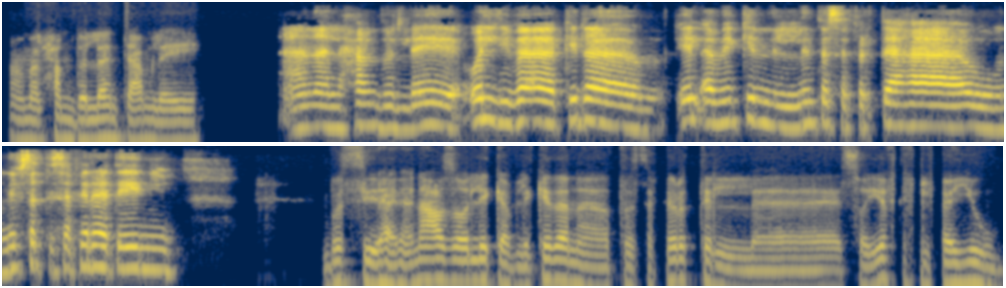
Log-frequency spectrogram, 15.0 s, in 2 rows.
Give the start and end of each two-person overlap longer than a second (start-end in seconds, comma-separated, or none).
none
